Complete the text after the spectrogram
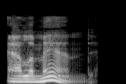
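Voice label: "allemande", British English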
